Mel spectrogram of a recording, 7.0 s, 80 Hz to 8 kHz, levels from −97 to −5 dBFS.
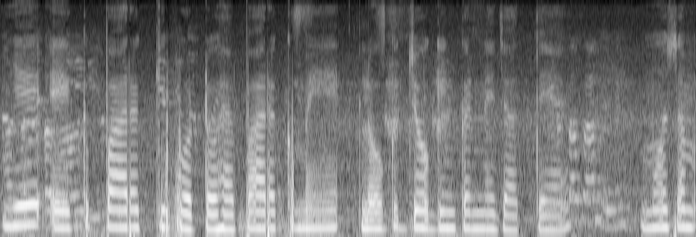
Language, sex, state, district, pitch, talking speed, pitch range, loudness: Hindi, female, Uttar Pradesh, Hamirpur, 210 Hz, 130 wpm, 195-220 Hz, -18 LUFS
